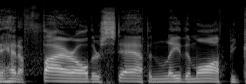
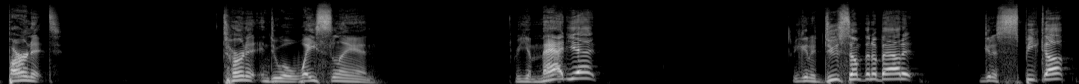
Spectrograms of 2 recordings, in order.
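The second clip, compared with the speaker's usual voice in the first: higher, louder furious yelling; a raging call to get angry; angry shout; 5 semitones higher, 7 dB louder than usual. Real, not acted. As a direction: shout it to rouse the crowd. Angry rant calling viewers out.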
